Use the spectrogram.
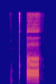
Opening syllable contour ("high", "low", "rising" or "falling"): high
